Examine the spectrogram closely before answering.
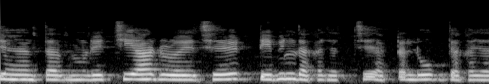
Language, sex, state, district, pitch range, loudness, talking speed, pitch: Bengali, female, Odisha, Khordha, 210-230 Hz, -13 LUFS, 110 wpm, 220 Hz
